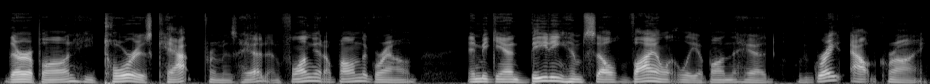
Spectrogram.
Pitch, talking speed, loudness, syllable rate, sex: 120 Hz, 160 wpm, -21 LUFS, 4.2 syllables/s, male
